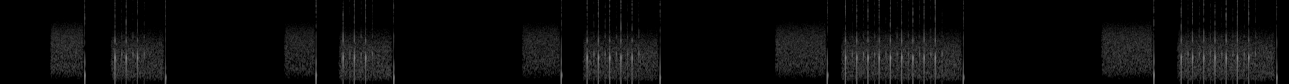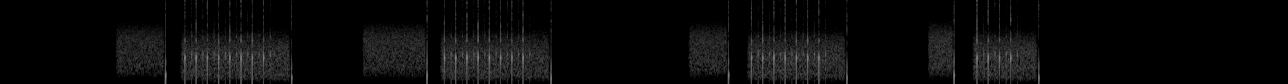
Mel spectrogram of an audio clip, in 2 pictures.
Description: Pulse dialling, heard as a rotary dial, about 9 pulses a second. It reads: 3 3 5 9 7 8 8 7 4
